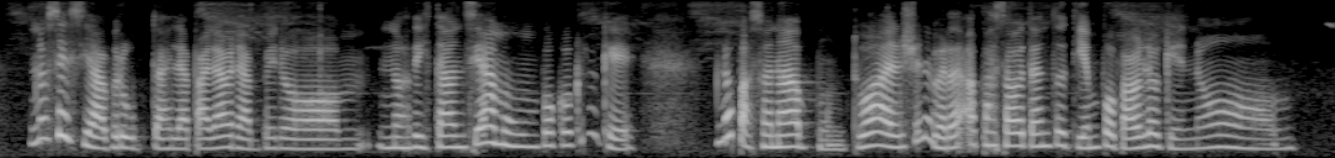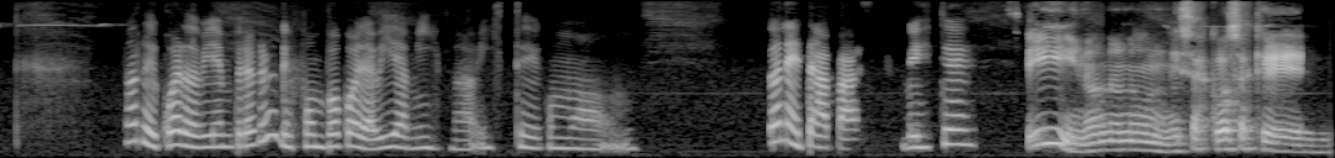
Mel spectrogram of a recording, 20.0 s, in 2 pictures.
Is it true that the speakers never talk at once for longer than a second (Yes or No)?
Yes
